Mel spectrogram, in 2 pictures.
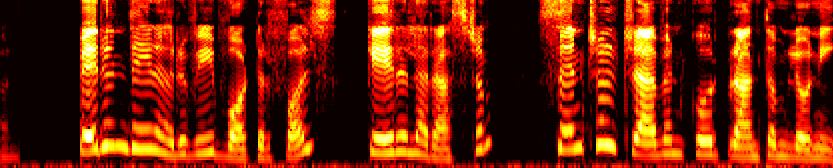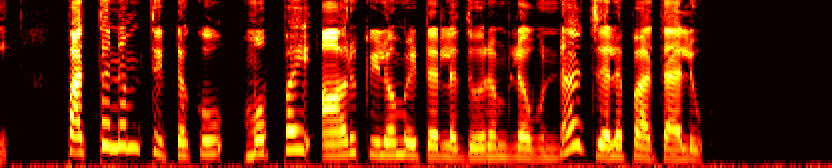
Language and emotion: Telugu, neutral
